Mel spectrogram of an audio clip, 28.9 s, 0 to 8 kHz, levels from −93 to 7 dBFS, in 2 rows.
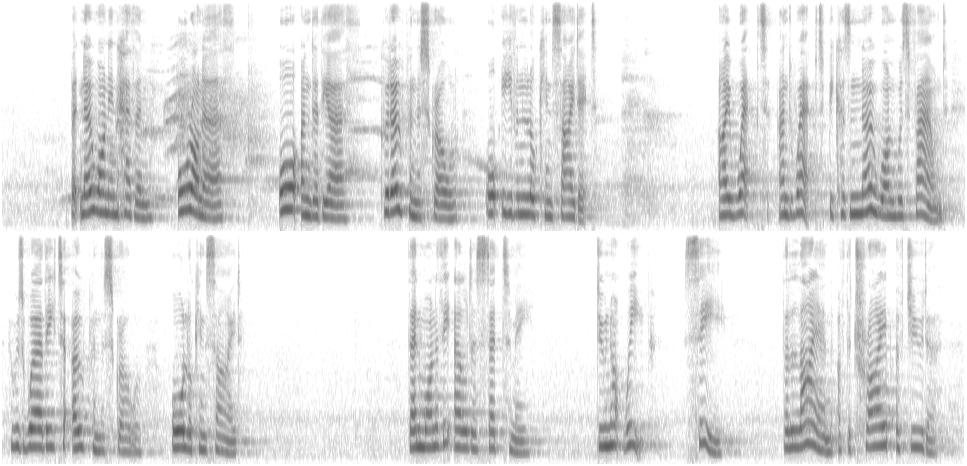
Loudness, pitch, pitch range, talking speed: -40 LUFS, 220 Hz, 185-240 Hz, 125 wpm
